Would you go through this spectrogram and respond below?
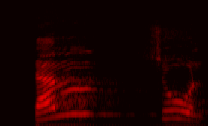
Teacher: Nggak mungkin. Makanya jadikan izhar, dijelaskan mimnya dibentuk huruf sin baru.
